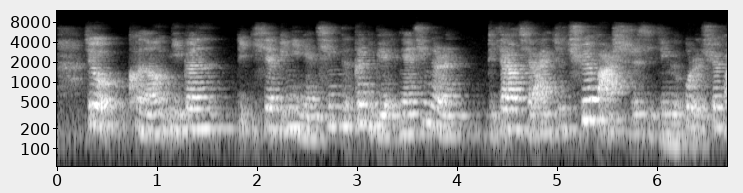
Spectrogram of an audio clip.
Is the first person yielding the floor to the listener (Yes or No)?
No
